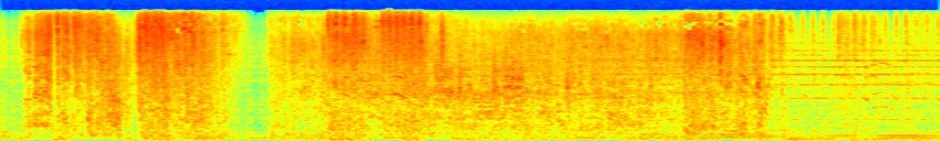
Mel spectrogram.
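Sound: gunfire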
